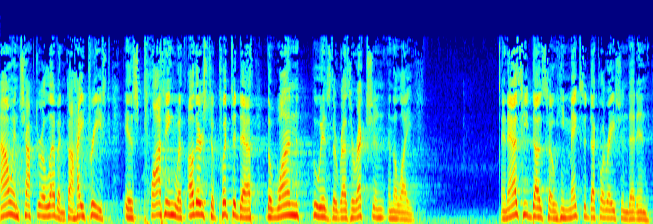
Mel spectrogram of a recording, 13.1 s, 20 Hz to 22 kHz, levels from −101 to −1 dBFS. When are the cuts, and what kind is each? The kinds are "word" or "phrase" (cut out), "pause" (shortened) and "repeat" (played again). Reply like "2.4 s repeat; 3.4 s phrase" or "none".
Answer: 1.3 s word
